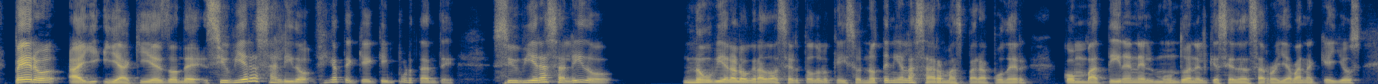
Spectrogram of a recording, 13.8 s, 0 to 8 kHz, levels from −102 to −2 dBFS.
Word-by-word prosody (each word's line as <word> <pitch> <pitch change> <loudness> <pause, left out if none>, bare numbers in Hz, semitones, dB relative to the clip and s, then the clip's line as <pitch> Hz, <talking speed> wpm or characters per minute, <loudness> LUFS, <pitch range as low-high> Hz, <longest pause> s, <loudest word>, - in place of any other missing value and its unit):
Pero, 200 -2 +8
ahí 125 0 +3
y 120 -2 -1
aquí 105 +4 0
es 130 0 +1
donde 140 -5 +1
si 170 +9 +4
hubiera 220 - +4
salido, 145 - -1
fíjate 165 -1 -5
qué 140 -1 -6
qué 145 - -7
importante, 145 -2 -7 0.4
si 165 - 0
hubiera 180 +6 +4
salido, 165 -8 -1 0.7
no 150 0 +2
hubiera 145 -1 +4
logrado 125 -1 +2
hacer 125 -1 -3
todo 125 +1 -4
lo 125 - -6
que 120 - -10
hizo, 120 +1 -5
no 135 +4 -3
tenía 160 -1 -2
las 165 -5 -1
armas 130 -7 -1
para 100 -2 -4
poder 105 +3 -4 0.3
combatir 120 -1 -1
en 135 +1 -2
el 110 -3 -3
mundo 125 +5 -2
en 135 - -1
el 120 -2 -4
que 110 - -5
se 110 - -1
desarrollaban 105 +3 -2
aquellos, 110 +5 -5
130 Hz, 175 wpm, -26 LUFS, 115-150 Hz, 0.7 s, Pero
